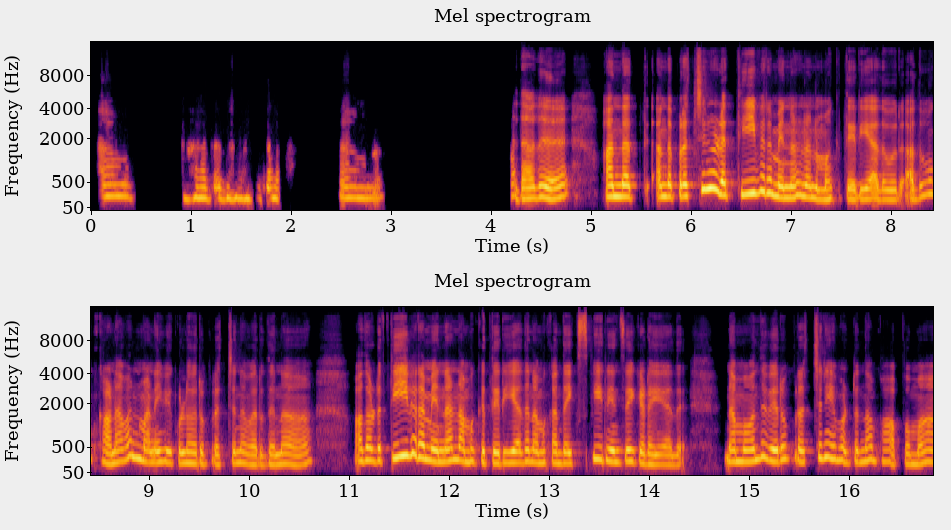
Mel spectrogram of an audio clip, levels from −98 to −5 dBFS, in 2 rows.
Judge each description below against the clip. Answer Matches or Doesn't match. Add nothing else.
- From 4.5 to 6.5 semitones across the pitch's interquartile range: Doesn't match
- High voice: Matches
